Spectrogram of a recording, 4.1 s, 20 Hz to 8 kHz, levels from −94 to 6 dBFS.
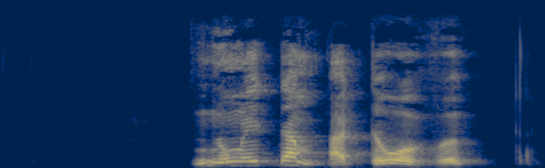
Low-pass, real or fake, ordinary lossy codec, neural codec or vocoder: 7.2 kHz; real; AAC, 48 kbps; none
